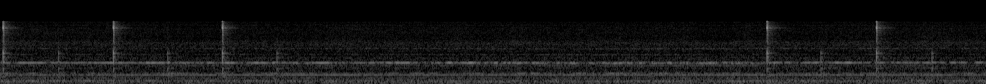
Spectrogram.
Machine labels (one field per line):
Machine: valve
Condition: normal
